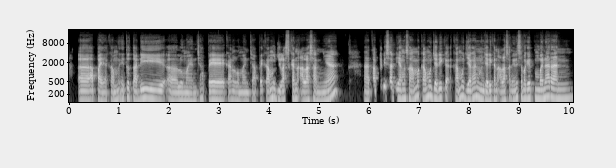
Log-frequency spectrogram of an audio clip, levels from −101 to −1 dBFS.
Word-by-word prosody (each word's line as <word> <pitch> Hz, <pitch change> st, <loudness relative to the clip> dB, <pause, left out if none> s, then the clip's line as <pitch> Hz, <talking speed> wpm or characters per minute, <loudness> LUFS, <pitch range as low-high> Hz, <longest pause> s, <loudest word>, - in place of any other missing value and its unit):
eee, 130 Hz, -1 st, +3 dB
apa 130 Hz, -, -3 dB
ya, -, -, -6 dB
kamu 120 Hz, +3 st, -5 dB
itu 145 Hz, +4 st, -4 dB
tadi, 140 Hz, 0 st, +1 dB
eee, 115 Hz, 0 st, -2 dB
lumayan 115 Hz, -1 st, -4 dB
capek 125 Hz, -3 st, +3 dB
kan, 125 Hz, +1 st, -3 dB
lumayan 115 Hz, -1 st, -5 dB
capek 110 Hz, +2 st, -6 dB
kamu 145 Hz, +4 st, -1 dB
jelaskan 130 Hz, +2 st, +1 dB
alasannya. 125 Hz, -, +1 dB, 0.5 s
Nah, -, -, 0 dB
tapi -, -, -3 dB
di 370 Hz, -, -1 dB
saat 170 Hz, -, +1 dB
yang 145 Hz, -1 st, +1 dB
sama 125 Hz, -2 st, 0 dB
kamu 170 Hz, +6 st, 0 dB
jadi 150 Hz, -1 st, +2 dB
ka -, -, -1 dB
kamu 135 Hz, +6 st, -2 dB
jangan 155 Hz, +2 st, +1 dB
menjadikan 130 Hz, 0 st, 0 dB
alasan 125 Hz, +1 st, -1 dB
ini 155 Hz, -, 0 dB
sebagai 150 Hz, -2 st, 0 dB
pembenaran. 145 Hz, 0 st, +2 dB
130 Hz, 185 wpm, -25 LUFS, 125-145 Hz, 0.5 s, eee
